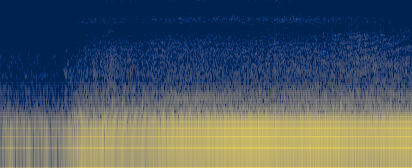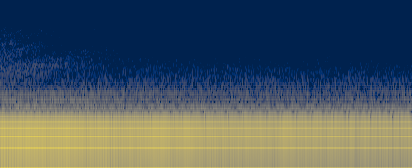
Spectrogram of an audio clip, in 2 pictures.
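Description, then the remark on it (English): A car engine rises in pitch after a brief quiet start, then settles into a steady, low drone as the vehicle drives along. No one speaks. “Can you drive a bit faster, please?”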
